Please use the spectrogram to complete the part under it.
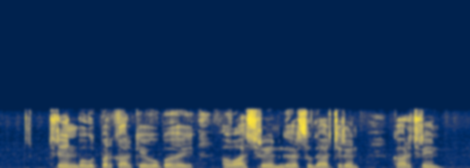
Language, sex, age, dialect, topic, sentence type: Magahi, male, 31-35, Southern, banking, statement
